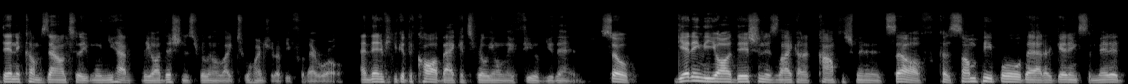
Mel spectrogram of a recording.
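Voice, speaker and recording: A man co-hosts a relaxed conversation, rattling off thoughts quickly with lots of fillers. The sound is dry and close. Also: fairly low pitch, no room sound. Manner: fast, loose, full of fillers. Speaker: podcast co-host. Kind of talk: casual interview chat.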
